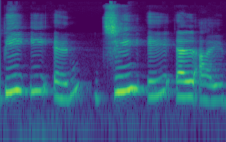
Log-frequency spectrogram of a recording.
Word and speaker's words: Bengali: अगर इफ़ यू are pronouncing बंगाली, इट्स बंगाली इन इंग्लिश language, right? BENGALI, Bengali, correct?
